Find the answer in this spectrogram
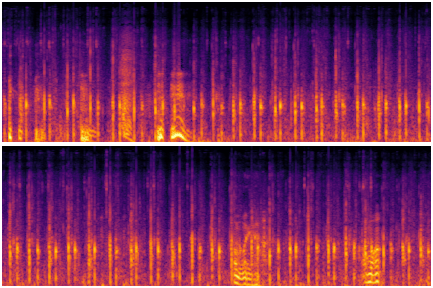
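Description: Hooves of a Paso Fino filly striking asphalt in a rapid, even four-beat gait, a fast steady patter of hoofbeats.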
